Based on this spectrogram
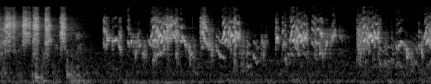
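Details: Budgies kept as breeding pairs produce loud, harsh, high-pitched chirps and squawky warbles in quick bursts, roughly one to two a second, with several birds calling over each other.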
